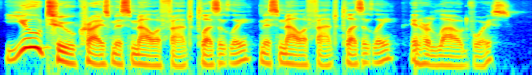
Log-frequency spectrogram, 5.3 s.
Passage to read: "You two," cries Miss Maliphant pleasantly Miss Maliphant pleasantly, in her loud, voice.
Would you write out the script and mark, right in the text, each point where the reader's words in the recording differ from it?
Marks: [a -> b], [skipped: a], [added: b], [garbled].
"You two," cries Miss Maliphant pleasantly Miss Maliphant pleasantly, in her loud, voice.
